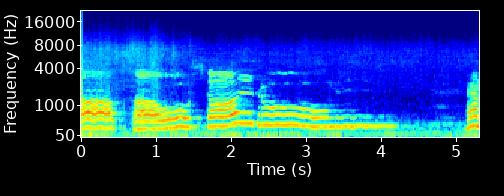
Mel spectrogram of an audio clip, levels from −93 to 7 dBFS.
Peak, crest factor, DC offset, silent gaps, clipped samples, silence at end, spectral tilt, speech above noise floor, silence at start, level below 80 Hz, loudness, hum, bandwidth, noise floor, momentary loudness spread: -8 dBFS; 16 dB; under 0.1%; none; under 0.1%; 0 s; -6.5 dB/octave; 27 dB; 0 s; -48 dBFS; -24 LUFS; none; 10.5 kHz; -50 dBFS; 13 LU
